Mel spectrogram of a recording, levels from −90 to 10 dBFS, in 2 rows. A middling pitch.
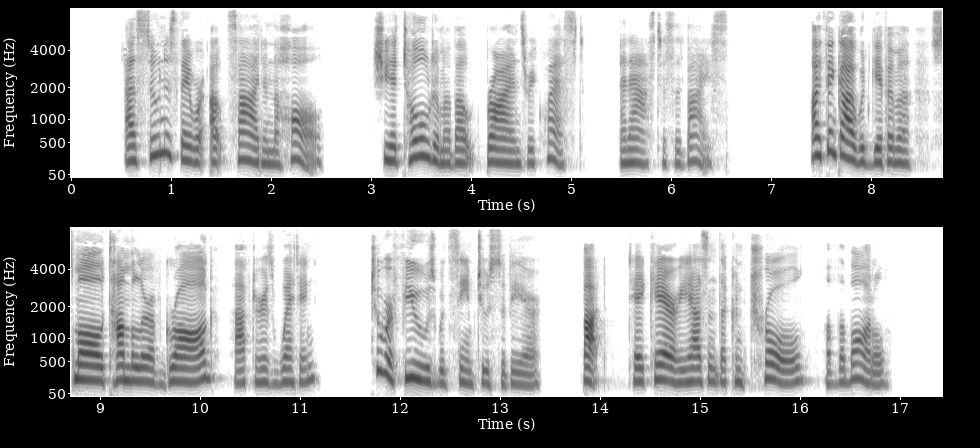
No: high, 200 Hz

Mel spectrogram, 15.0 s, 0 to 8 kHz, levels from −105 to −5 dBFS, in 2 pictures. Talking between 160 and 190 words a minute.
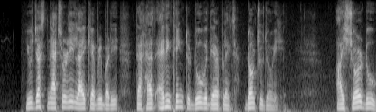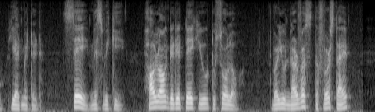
No: average, 150 wpm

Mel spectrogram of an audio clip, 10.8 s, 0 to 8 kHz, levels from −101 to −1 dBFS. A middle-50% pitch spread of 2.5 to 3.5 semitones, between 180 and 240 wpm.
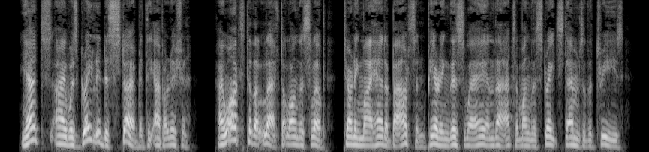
Yes: average, 2.9 semitones; average, 185 wpm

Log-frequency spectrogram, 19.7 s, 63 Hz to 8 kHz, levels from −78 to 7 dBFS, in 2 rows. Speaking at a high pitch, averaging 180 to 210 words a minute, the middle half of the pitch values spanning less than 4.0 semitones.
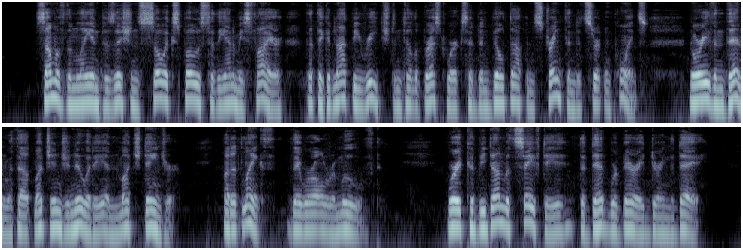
No: low, 130 Hz; average, 185 wpm; average, 3.0 semitones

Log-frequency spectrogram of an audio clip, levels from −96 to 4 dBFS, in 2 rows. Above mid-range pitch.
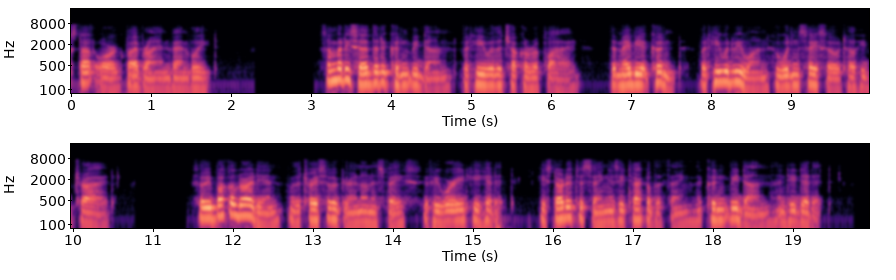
No: low, 130 Hz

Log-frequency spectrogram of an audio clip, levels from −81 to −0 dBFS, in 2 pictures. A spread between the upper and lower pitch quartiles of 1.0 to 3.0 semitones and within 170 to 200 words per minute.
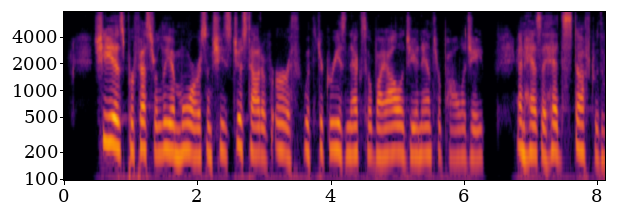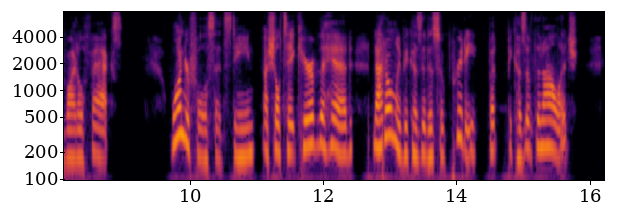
Yes: average, 2.7 semitones; average, 175 wpm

